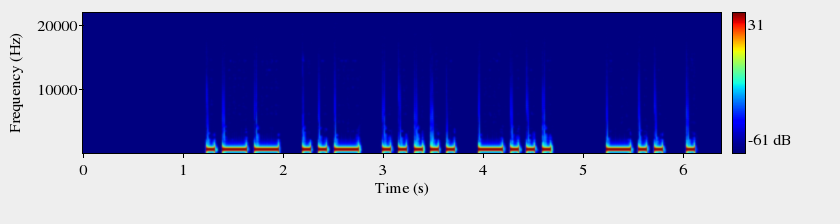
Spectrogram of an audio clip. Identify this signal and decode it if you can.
Morse code, heard as a keyed tone, about 15 wpm, 700 Hz. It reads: WU5B DE
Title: USA Callsign DE Callsign - 4 Characters - 15wpm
